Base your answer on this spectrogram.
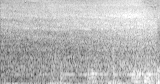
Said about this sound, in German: Das ist jetzt Bergwerk-Sound, den wir hier hören. In den Bergwerken sind immer so, von der Pressluft ein bisschen säuseln, weil es ist nicht immer alles dicht.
